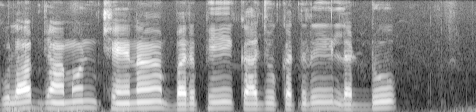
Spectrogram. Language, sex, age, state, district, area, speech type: Urdu, male, 30-45, Uttar Pradesh, Balrampur, rural, spontaneous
